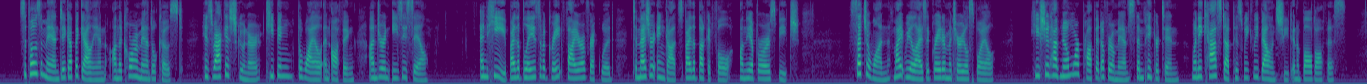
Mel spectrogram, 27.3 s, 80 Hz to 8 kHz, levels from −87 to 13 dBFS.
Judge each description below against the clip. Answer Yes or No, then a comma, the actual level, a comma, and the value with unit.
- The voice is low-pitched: No, high, 235 Hz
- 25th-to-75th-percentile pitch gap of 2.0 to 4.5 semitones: No, average, 5.1 semitones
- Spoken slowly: No, average, 165 wpm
